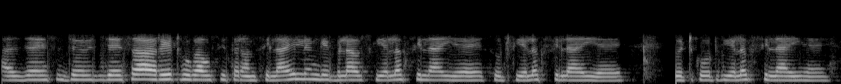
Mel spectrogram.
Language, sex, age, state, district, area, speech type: Hindi, female, 45-60, Uttar Pradesh, Mau, rural, conversation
